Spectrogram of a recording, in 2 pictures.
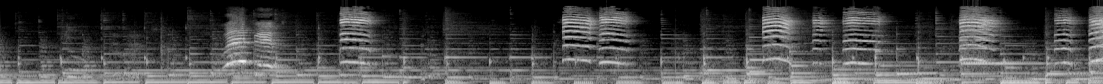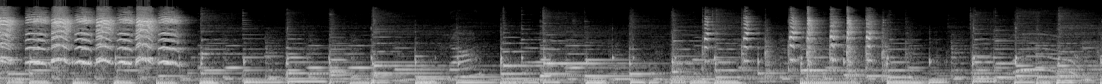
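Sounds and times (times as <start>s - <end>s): children's background music: 0.0s - 22.0s
rubber squeeze toys squeaking: 3.4s - 3.9s, 5.6s - 6.5s, 7.6s - 9.0s, 9.6s - 13.0s, 18.0s - 20.1s.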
